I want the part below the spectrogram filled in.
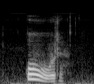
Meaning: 1. master (someone who has control over something or someone) 2. Lord 3. gentleman 4. sir, gentleman (term of address) 5. Mr, Mr. (or omitted in English) 6. husband
- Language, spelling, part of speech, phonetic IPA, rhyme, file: Hungarian, úr, noun, [ˈuːr], -uːr, Hu-úr.ogg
